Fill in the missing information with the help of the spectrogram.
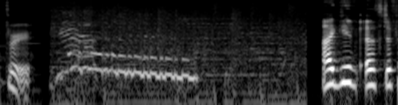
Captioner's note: funny drowning noises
